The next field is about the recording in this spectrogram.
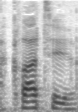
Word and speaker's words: Klaatu: We're taking off to Klaatu. Did I say that right? – Yeah, Klaatu.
